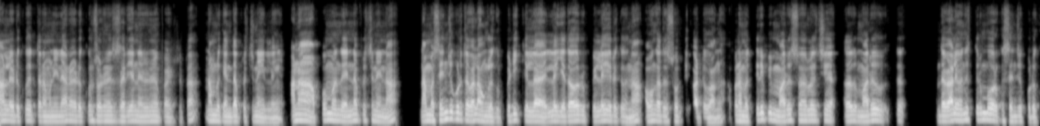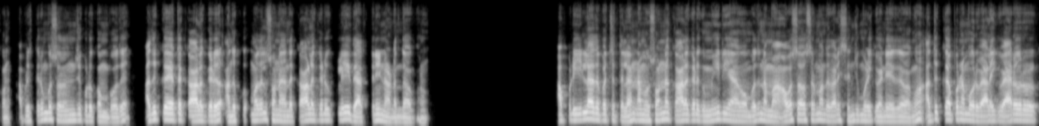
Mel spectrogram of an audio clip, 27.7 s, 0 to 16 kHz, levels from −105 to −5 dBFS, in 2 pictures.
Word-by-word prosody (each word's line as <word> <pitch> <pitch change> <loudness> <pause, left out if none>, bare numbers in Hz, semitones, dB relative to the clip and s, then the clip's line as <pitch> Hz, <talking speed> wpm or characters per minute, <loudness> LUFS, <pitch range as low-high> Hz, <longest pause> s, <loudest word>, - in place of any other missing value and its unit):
நாள் 120 -1 +2
எடுக்கும், 120 +2 -4
இத்தன 110 -2 -3
மணி 105 0 -1
நேரம் 120 +1 0
எடுக்கும்னு 115 +2 -5
சொல்லி, 115 0 0
சரியா 115 +2 0
நிர்ணயம் 110 0 -2
பண்ணிட்டா 95 -3 -6 0.2
நம்மளுக்கு 115 -3 0
எந்த 105 - +1
பிரச்சனையும் 105 -3 -3
இல்லீங்க. 90 -1 -4 0.2
ஆனா, 130 +2 +4
அப்பவும் 135 0 -2
வந்து, 115 -4 +2
என்ன 120 +4 0
பிரச்சனைனா, 115 -5 -2 0.4
நம்ப 115 +1 +2
செஞ்சு 155 +5 +2
குடுத்த 140 -4 0
வேல 125 +1 +3
அவங்களுக்கு 105 -4 -2
பிடிக்கல. 115 -2 0
இல்ல, 110 +3 +1
ஏதாவது 115 +3 +3
ஒரு 115 - -4
பிழை 115 +3 +1
இருக்குதுனா, 100 -3 -2
அவங்க 120 +1 0
அத 105 -1 -4
சுட்டிக் 110 0 -9
காட்டுவாங்க. 95 -3 -2
அப்ப - - -21
நம்ப 105 -2 0
திருப்பி 145 +1 -1
மறுசுழற்சியா 125 +1 -1
அதாவது 115 +1 0
மறு 130 +5 +2 0.3
து - - -5 0.5
இந்த 110 0 +2
வேலையை 130 +2 +5
வந்து 140 +2 -2
திரும்ப 145 0 0
ஒருக்க 115 -3 -2
செஞ்சி 110 0 -2
கொடுக்கணும். 95 -2 -7
அப்படி 110 +2 -4
திரும்ப 140 +4 +1
செஞ்சி 125 +2 0
குடுக்கும்போது, 105 -3 -1 0.3
அதுக்கு 150 +2 +2
ஏத்த 135 - +2
காலக்கெடு, 115 +1 +5
அதுக்கு 110 0 -3
முதல்ல 135 +2 0
சொன்ன 120 -3 +2
அந்த 110 - 0
காலக்கெடுக்குள்ளயே 130 +3 +2
இது - - +4
அத்தனையும் 120 +3 -1
நடந்தாகனும். 95 -2 -3 1.8
அப்படி 130 +2 -2
இல்லாத 150 -1 +6
பட்சத்துல, 115 -4 0
நம்ப 130 -2 +2
சொன்ன 145 +4 +3
காலக்கெடுக்கு 125 0 +3
மீறி 145 +1 0
ஆகும்போது, 110 +2 0
நம்ப 115 -4 +1
அவசர 135 +4 +2
அவசரமா 130 +1 -1
அந்த 115 - -1
வேலைய 120 +2 -1
செஞ்சி 115 +3 -3
முடிக்க 115 -1 -1
வேண்டியது 105 0 +1
ஆகும். 135 +10 -1
அதுக்கு 155 -1 -1
அப்புறம் 145 +1 +1
நம்ப 130 -2 +2
1 115 - 0
வேலைக்கு 115 +1 +2
வேறு 115 +4 +4
1 125 -1 +2
115 Hz, 190 wpm, -23 LUFS, 110-130 Hz, 1.8 s, இல்லாத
